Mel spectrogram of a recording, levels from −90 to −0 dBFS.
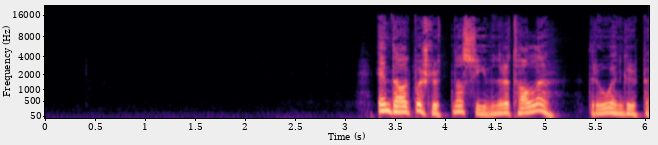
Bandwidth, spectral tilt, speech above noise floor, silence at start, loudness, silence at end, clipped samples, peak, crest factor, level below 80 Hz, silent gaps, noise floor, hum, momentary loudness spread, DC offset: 16.5 kHz; -6 dB/octave; 59 dB; 3.35 s; -17 LUFS; 0 s; under 0.1%; -2 dBFS; 18 dB; -46 dBFS; none; -75 dBFS; none; 8 LU; under 0.1%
